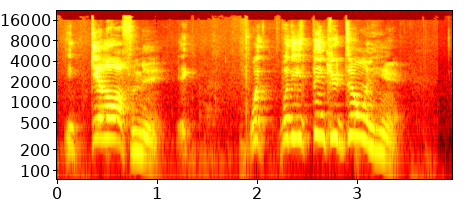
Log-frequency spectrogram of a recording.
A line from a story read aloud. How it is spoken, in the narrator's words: Perkins yelling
